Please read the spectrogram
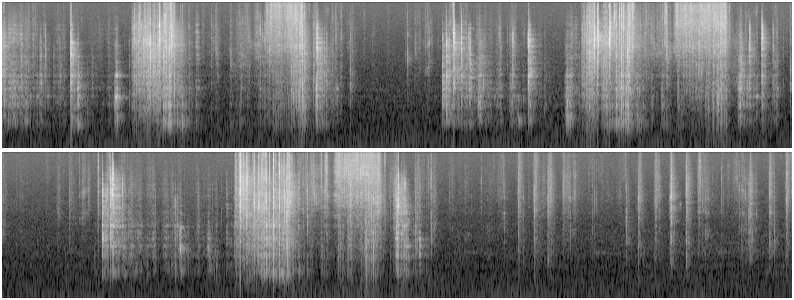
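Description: A deck of tarot cards being shuffled by hand in several bursts of a few seconds each, the cards flicking against one another. Quieter, scattered card clicks follow near the end.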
